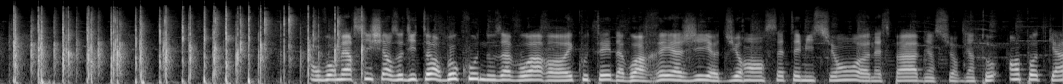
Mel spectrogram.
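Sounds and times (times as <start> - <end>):
small group clapping in studio: 0.0 - 3.9
speech: 3.1 - 10.6.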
